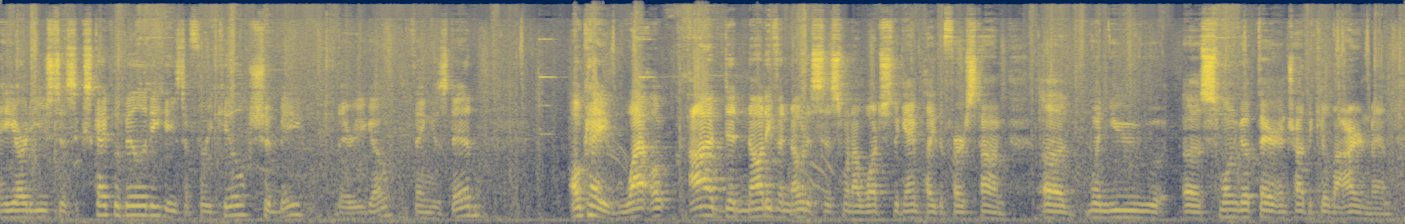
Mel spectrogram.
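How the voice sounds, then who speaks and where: Noticeable background noise sits behind a man speaking at a moderate pace. His pitch is medium and varies in an ordinary way. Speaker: gaming YouTuber. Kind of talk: gameplay review commentary. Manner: casual, filler-heavy.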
